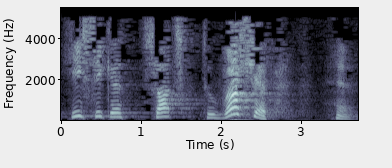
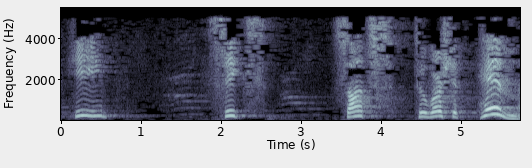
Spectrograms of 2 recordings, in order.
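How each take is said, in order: First: The emphasis does not fall on 'Him'. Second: The emphasis falls on the final word 'Him'.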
